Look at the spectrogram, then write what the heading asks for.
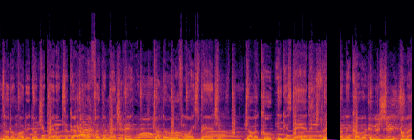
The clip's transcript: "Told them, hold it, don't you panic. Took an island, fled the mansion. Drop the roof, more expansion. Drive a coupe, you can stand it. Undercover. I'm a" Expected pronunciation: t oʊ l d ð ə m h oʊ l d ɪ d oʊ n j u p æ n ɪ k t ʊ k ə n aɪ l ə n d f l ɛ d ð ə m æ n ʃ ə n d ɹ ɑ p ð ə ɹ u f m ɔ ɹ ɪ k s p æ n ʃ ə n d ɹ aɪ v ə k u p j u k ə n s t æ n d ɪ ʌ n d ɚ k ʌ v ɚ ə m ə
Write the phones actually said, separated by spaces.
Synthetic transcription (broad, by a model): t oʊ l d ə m h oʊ d ɪ d oʊ n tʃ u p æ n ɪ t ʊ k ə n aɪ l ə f ɛ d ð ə m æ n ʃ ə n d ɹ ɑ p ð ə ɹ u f m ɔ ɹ ɪ k s p æ n ʃ ə n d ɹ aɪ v ə k u p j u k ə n s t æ n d ɪ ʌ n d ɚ k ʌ v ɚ ə m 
